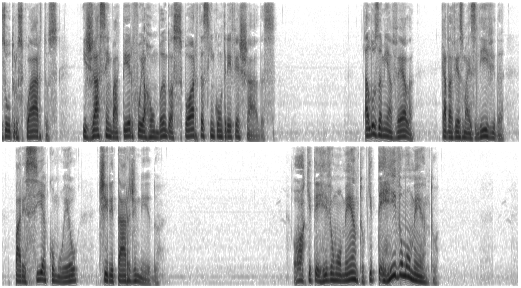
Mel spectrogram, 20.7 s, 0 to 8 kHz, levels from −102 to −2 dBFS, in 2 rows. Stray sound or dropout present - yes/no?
no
